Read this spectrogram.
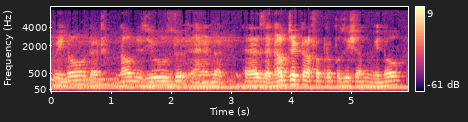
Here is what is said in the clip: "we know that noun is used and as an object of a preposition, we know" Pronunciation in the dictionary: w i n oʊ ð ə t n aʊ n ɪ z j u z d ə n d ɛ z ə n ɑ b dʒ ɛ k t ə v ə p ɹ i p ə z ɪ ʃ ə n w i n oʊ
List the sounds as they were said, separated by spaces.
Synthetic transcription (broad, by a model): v i n oʊ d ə t n aʊ n ɪ z j u z d ə n d ɛ z ə n ɑ b dʒ ɛ k t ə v ə p ɹ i p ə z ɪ ʃ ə n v i n oʊ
